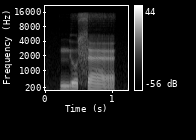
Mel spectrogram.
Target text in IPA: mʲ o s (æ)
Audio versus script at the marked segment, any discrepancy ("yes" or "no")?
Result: no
